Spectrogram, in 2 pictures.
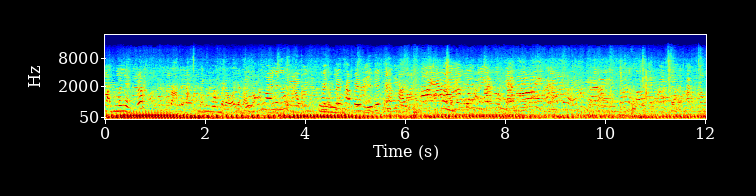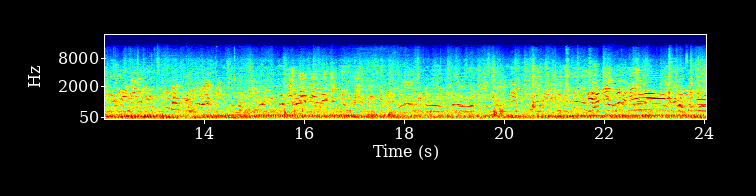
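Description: Many people talk at once in a busy outdoor crowd.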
